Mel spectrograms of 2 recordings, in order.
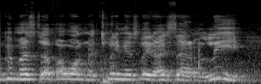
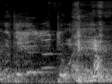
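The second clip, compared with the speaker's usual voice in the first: much higher, squeaky disbelief; mock baffled high voice. Comic staring back at the Mexicans, squeaky and baffled. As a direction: squeal the question back at them.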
